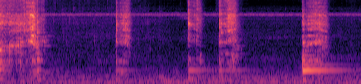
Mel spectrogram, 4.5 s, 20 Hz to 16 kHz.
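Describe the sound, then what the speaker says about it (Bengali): Potatoes simmering with spices in a pan are stirred in several short scraping bursts separated by quiet pauses, with no talking. "এবার ভালো করে একটু 5 মিনিট মতন ফুটিয়ে নেবো, আলুটা একটু সিদ্ধ হয়ে যাবে।"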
